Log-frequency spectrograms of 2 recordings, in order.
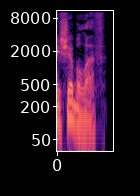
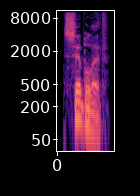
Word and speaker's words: shibboleth: they said all right say shibboleth if he said sybilith because he could not pronounce the word correctly they seized him and killed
